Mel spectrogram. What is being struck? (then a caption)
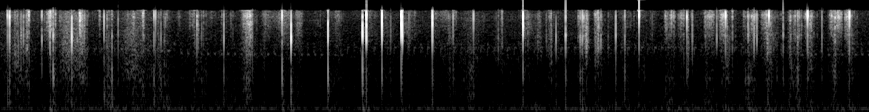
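Ice cube tapped and scratched with fingernails. Long fingernails tap and scratch a single melting block of clear ice held in the fingers, heard close-up. A quiet, rapid run of sharp, bright clicks and crackly scrapes dies away instantly, over a faint steady low hum.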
